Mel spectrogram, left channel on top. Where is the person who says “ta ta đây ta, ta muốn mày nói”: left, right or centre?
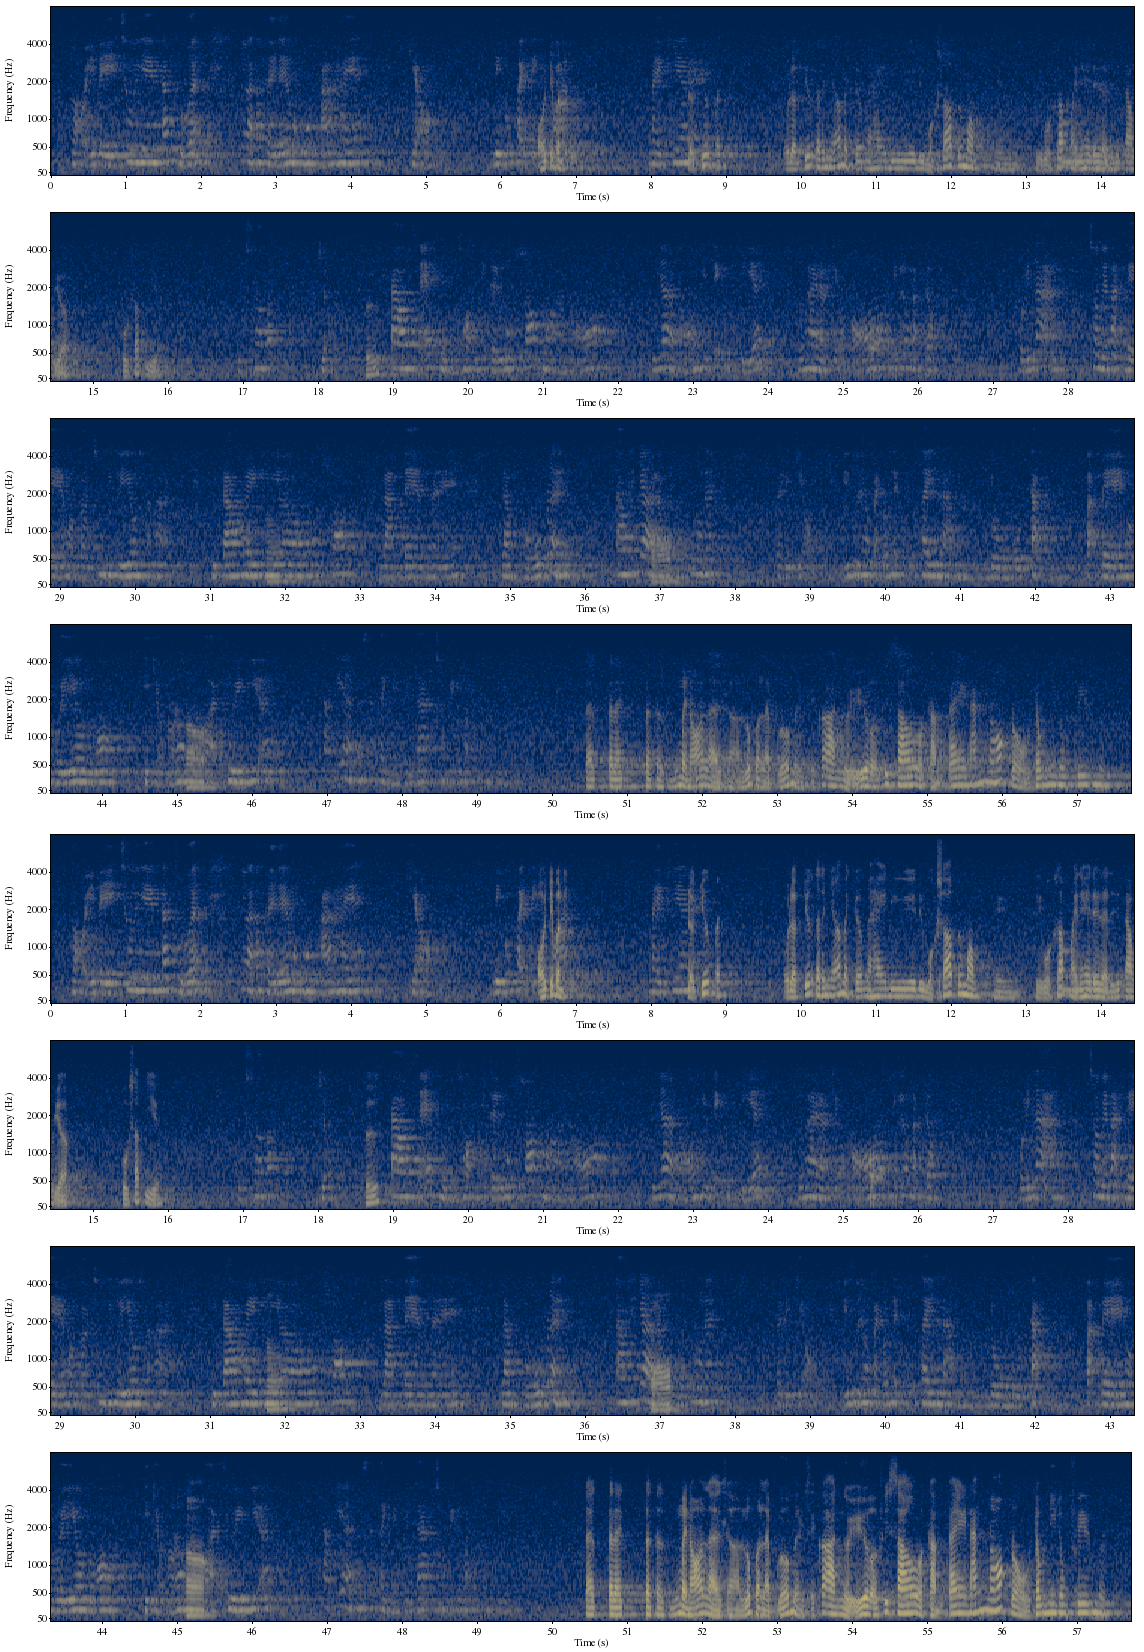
Right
